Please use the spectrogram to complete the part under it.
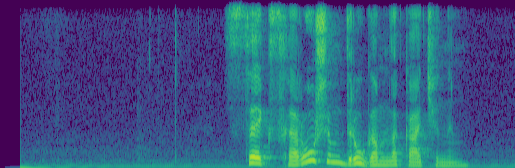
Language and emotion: Russian, positive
